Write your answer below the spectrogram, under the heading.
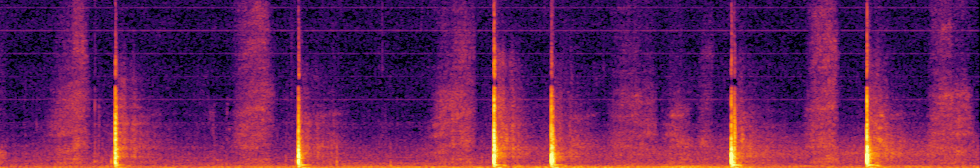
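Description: Six sharp knocks, irregularly spaced one to two seconds apart, with two close together in the middle, and faint rustling between them.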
